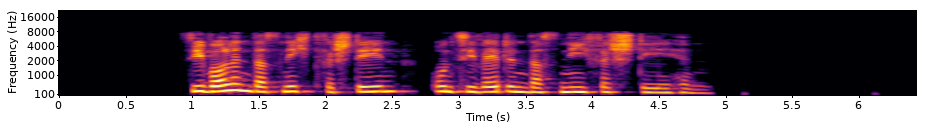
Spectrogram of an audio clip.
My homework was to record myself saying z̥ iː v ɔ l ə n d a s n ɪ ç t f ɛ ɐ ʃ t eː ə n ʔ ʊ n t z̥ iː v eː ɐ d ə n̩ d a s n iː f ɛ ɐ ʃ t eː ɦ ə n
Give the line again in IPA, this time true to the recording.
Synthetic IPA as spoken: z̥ iː v ɔ l ə n d a s n ɪ ç t f ɛ ɐ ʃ t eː ə n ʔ ʊ n t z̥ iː v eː ɐ d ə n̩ d a s n iː f ɛ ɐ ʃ t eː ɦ ə n

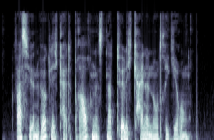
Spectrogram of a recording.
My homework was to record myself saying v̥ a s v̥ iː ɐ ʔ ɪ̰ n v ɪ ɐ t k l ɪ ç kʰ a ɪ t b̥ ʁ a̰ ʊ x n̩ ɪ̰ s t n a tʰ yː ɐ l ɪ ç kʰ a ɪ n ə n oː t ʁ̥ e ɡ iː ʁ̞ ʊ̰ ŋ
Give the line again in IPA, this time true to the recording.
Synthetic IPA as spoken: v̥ a s v̥ iː ɐ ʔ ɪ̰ n v ɪ ɐ k l ɪ ç kʰ a ɪ t b̥ ʁ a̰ ʊ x n̩ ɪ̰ s t n a tʰ yː ɐ l ɪ ç kʰ a ɪ n ə n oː t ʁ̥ e ɡ iː ʁ̞ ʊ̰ ŋ

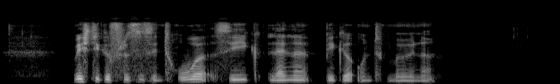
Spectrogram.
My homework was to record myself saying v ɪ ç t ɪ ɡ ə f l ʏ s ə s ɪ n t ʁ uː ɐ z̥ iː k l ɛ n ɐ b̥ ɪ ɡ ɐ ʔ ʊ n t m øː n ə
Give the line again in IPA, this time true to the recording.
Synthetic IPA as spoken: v ɪ ç t ɪ ɡ ə f l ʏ s ə z ɪ n t ʁ uː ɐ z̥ iː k l ɛ n ə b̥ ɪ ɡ ə ʔ ʊ n t m øː n ə

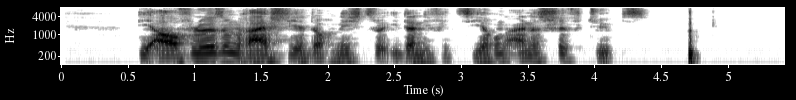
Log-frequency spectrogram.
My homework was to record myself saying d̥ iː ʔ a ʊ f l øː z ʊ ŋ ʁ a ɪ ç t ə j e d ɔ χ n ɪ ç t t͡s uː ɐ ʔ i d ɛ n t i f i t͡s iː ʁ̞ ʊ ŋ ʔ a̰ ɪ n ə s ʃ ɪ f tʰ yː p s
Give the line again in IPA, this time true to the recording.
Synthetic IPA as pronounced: d̥ iː ʔ a ʊ f l øː z ʊ ŋ ʁ a ɪ ç t ə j e d ɔ χ n ɪ ç t t͡s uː ɐ ʔ i d ɛ n t i f i t͡s iː ʁ̞ ʊ ŋ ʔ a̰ ɪ n ə s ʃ ɪ f tʰ yː p s

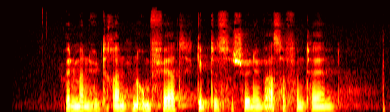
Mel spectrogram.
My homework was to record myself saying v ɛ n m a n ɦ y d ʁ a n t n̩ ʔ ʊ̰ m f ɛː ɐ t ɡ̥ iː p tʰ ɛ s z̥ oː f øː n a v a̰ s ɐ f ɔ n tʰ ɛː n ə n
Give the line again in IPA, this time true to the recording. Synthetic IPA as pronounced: v ɛ n m a n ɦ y d ʁ a n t n̩ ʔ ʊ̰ m f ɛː ɐ t ɡ̥ iː p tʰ ɛ s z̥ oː ʃ øː n ə v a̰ s ɐ f ɔ n tʰ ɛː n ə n

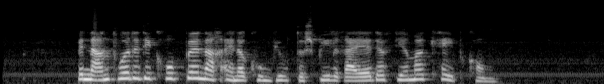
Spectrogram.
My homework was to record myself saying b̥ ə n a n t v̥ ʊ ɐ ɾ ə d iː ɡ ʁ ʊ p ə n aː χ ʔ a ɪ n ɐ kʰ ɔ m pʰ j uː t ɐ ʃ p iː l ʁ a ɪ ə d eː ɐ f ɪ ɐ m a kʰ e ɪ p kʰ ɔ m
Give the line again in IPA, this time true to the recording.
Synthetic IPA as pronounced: b̥ ə n a n t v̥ ʊ ɐ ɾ ə d iː ɡ ʁ ʊ p ə n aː χ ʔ a ɪ n ɐ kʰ ɔ m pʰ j uː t ɐ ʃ p iː l ʁ a ɪ ə d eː ɐ f ɪ ɐ m a kʰ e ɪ p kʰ ɔ m

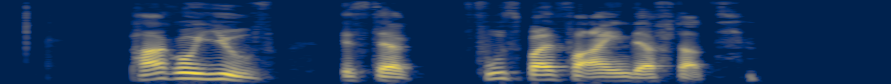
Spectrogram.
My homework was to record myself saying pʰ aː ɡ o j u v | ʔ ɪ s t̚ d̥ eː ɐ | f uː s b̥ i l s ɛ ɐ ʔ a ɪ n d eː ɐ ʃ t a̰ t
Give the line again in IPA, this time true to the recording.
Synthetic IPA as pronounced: pʰ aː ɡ o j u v | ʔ ɪ s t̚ d̥ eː ɐ | f uː s b̥ a l f ɛ ɐ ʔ a ɪ n d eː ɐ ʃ t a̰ t

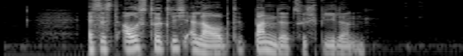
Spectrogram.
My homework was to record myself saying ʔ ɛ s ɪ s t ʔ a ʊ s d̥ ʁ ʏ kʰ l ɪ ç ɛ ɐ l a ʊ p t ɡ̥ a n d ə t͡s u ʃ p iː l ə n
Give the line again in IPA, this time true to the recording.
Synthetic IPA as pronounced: ʔ ɛ s ɪ s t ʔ a ʊ s d̥ ʁ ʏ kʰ l ɪ ç ɛ ɐ l a ʊ p t b̥ a n d ə t͡s u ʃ p iː l ə n

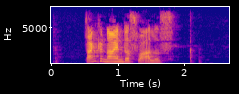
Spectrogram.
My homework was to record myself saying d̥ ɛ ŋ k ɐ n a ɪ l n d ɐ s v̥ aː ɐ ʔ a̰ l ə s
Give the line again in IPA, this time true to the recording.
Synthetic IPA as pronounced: d̥ a ŋ k ə n a ɪ n d a s v̥ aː ɐ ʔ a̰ l ə s

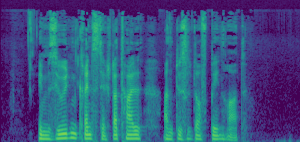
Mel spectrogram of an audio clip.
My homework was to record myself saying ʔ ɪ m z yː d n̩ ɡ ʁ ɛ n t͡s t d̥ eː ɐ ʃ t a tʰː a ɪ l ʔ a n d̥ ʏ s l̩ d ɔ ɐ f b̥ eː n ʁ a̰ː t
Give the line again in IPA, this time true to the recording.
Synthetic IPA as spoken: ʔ ɪ m z yː d n̩ ɡ ʁ ɛ n t͡s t d̥ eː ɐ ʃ t a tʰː a ɪ l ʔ a n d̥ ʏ s l̩ d ɔ ɐ f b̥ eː n ʁ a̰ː t

